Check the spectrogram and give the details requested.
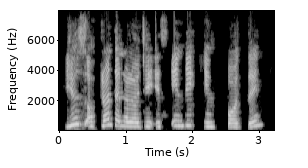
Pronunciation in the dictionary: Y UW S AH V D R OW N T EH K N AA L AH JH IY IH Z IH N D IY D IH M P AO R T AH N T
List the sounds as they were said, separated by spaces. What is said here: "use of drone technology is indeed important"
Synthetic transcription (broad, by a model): Y UW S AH F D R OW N T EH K N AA L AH JH IY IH S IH N D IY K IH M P AO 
